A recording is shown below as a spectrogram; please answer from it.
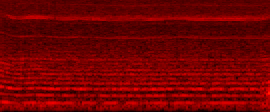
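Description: Near silence, with only a faint, steady hum in the background.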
